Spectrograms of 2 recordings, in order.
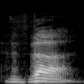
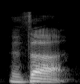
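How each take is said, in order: First: The word starts with a voiced TH sound. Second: The word starts with a voiced TH sound.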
